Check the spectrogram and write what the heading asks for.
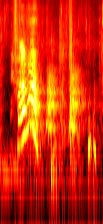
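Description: A dog barking: one clear bark about half a second in, then fainter yips.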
